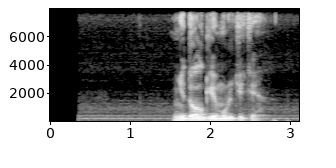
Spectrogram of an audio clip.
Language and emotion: Russian, neutral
